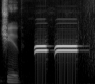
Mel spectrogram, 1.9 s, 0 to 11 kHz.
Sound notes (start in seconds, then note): 0.7 whistles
